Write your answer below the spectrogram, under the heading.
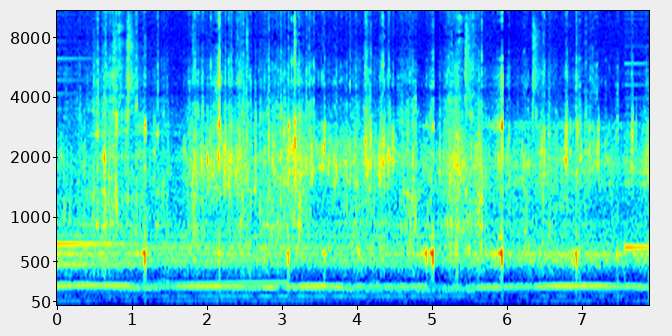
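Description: Ambient improvised electronic music played live on a Roland SP-404 sampler: sustained drone notes held under a hissy noise texture, with a few sharp clicks scattered through.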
